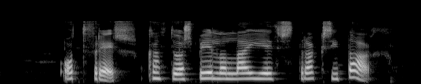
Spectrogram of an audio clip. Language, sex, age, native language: Icelandic, female, 40-49, Icelandic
